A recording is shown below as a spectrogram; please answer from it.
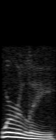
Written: whirly

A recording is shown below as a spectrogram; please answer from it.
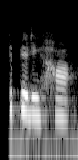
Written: hippity hop

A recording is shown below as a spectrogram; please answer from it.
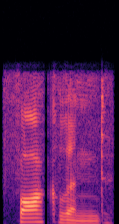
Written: Falkland Islands

